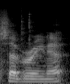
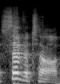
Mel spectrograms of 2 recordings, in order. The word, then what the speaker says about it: Sevatar: to say his name, I want to say Seina, but it's not Seina. It's um Oh god, I've just clicked the wrong thing. Uh, Night Lords. Uh, Sevatar. There we go. Sevatar, not Severina.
